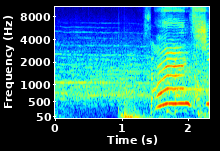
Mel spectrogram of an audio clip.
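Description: A heavy body slams onto a wrestling mat with a thud.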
